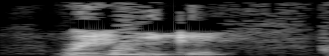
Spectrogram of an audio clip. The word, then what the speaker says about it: Regan: Is it Regan or Reagan? – Regan. – How are you doing, Regan? – I'm good. It's Regan, R-E-G-A-N. There's no A in the middle. It's Democratic spelling, Democratic pronunciation. – Okay, Regan. – Not like a former president at all. – But exactly like the little girl in The Exorcist.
